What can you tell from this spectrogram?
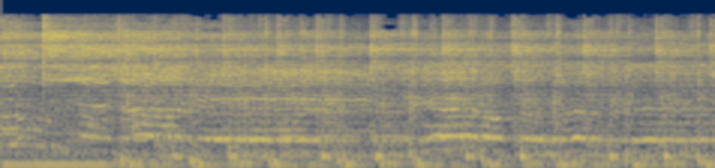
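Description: Live band music played over a PA: held sung lines over acoustic guitar and a steady drum beat.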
